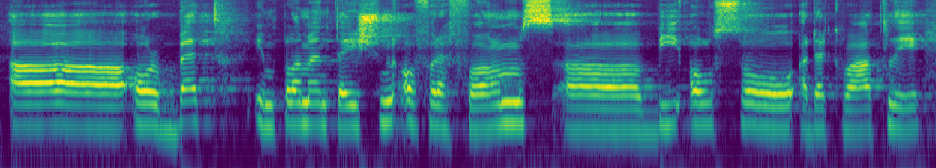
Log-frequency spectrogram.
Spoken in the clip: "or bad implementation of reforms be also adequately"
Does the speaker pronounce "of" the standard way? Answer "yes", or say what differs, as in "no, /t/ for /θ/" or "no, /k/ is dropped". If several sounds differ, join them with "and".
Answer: no, /f/ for /v/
